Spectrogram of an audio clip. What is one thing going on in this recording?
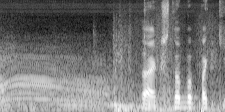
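A car engine winds down.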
